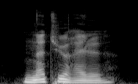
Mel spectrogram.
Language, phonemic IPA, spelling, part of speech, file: French, /na.ty.ʁɛl/, naturel, adjective / noun, Fr-naturel.ogg
- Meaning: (adjective) 1. natural 2. natural (born out of wedlock; biological); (noun) naturalness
